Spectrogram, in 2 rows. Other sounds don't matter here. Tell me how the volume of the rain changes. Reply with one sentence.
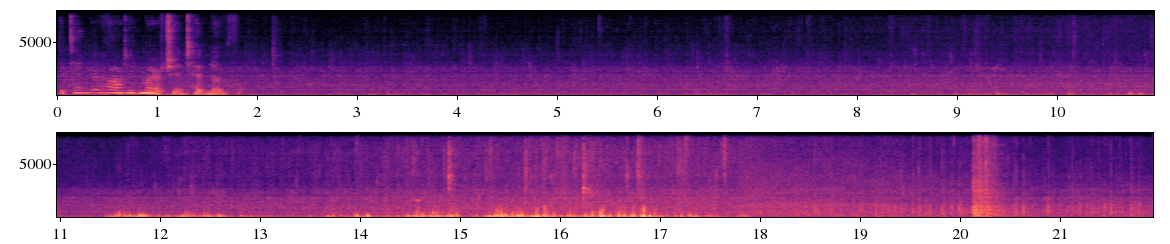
The loudness of the rain goes up, then down.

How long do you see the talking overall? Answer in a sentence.
You can hear the talking for 2 seconds altogether.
